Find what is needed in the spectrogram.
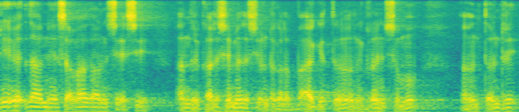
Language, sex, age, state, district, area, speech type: Telugu, male, 60+, Andhra Pradesh, Sri Balaji, rural, spontaneous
